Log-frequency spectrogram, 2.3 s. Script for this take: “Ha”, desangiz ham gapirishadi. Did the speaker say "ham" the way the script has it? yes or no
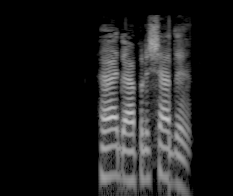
no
